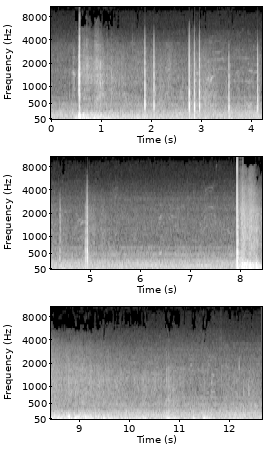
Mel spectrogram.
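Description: Firework shells from a new-design collection by Shinshu Enka Kogyo burst at the Omagari fireworks spring show, a series of sharp separate pops in the first seconds, then one loud boom at about eight seconds with a long crackling, rumbling tail, heard from a distance.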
